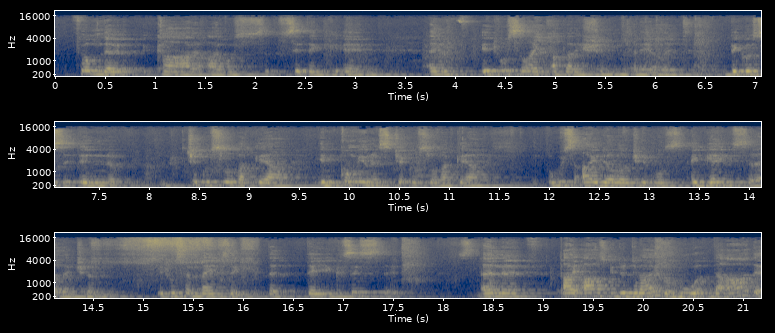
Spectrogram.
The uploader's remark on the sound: At a public event held at Stills, Edinburgh on 12th August 2023.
